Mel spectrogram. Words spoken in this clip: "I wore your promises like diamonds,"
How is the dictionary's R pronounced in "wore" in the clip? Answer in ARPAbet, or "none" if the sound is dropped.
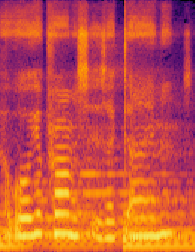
L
